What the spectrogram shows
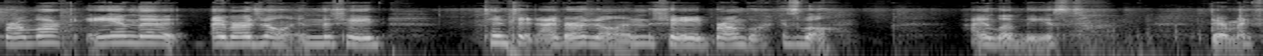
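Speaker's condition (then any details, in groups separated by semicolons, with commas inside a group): Cerebral palsy, spastic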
